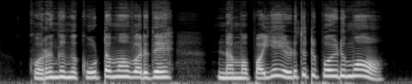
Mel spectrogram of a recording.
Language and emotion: Tamil, fearful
